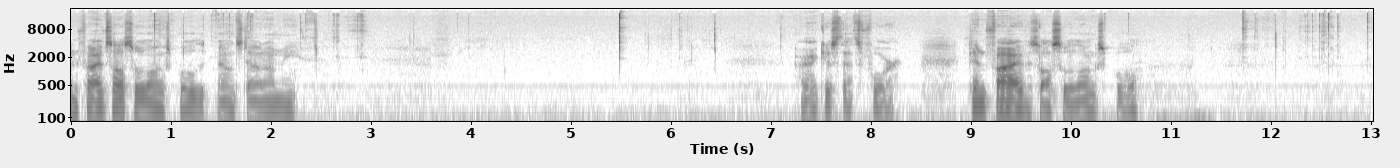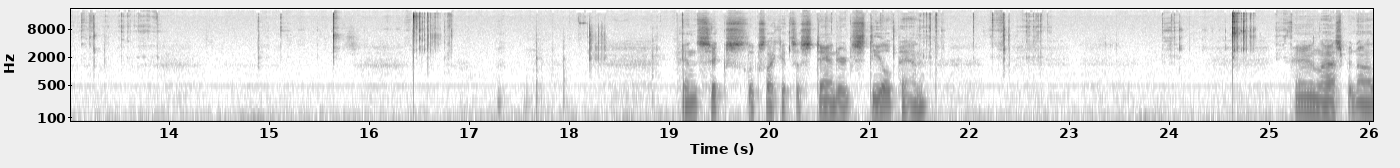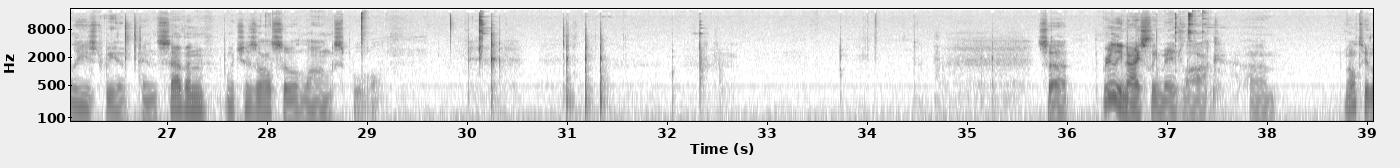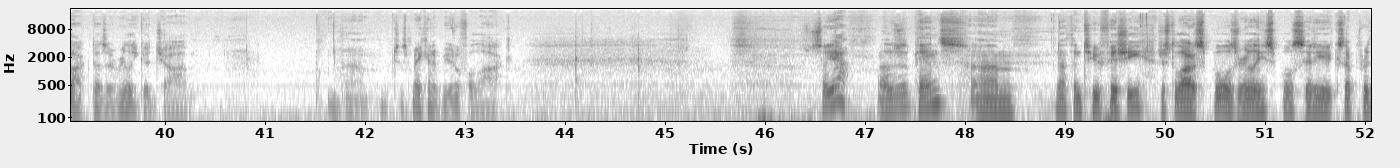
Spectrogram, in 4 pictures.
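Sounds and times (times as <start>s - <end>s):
metallic clicks of lock pins: 37.0s - 37.6s.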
